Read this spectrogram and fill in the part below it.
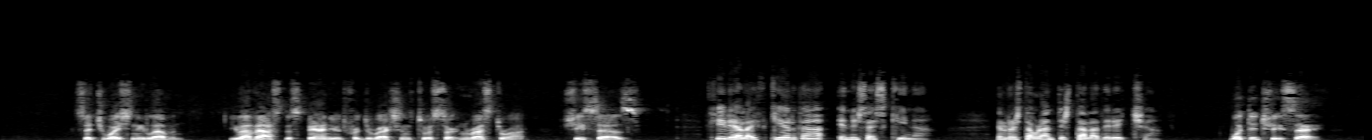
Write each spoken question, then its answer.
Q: What did she say?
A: She said, turn left at that corner. The restaurant is on the right.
